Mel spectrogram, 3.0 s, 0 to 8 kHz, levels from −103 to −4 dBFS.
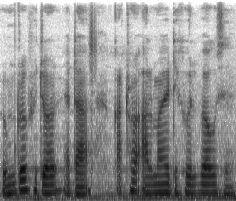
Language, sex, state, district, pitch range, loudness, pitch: Assamese, male, Assam, Kamrup Metropolitan, 120-130 Hz, -16 LUFS, 125 Hz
